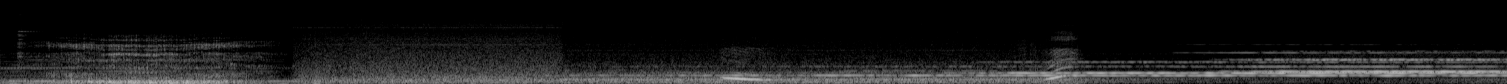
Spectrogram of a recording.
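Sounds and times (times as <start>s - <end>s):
pitched drone with low rumble: 0.0s - 12.0s
rushing engine and air noise: 3.0s - 11.0s.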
